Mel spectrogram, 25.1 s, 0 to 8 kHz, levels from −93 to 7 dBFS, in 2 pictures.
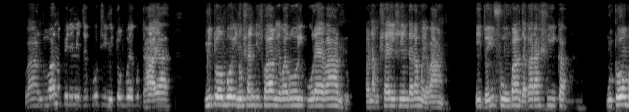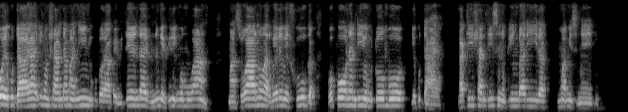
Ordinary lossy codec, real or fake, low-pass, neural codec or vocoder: Opus, 32 kbps; real; 7.2 kHz; none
